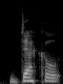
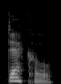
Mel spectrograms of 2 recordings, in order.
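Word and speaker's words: Deckle: is it is spelt it is spelt uh d-e-c-k-l-e that's i would have said that decal like jekyll but you know um anyway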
